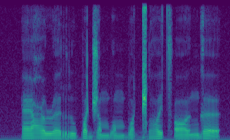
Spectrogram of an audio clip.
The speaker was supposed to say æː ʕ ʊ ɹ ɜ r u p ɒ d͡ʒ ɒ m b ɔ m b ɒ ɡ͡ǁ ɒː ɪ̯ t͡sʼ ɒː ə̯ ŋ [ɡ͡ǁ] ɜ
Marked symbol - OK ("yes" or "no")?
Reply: no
